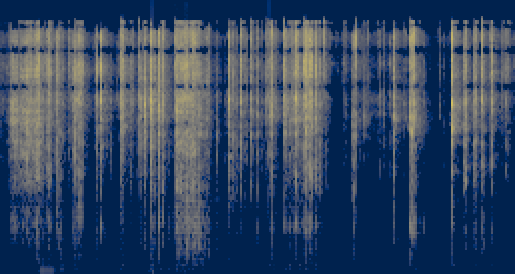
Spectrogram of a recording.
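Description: A single thin, dry, crisp ridged potato chip is held over a glass bowl, then bent, snapped and crumbled by fingertips. The result is a run of sharp, bright crackling snaps and tearing crunches, with almost nothing low in the sound.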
